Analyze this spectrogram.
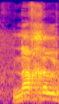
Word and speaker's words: نخل: اگر آپ اس کو خا کے ساتھ پڑھیں گے تو اس کا معنی کچھ اور بن جائے گا۔ نخل کہتے ہیں کہ اس کو کھجور کو، نحل کہتے ہیں شہد کی مکھی کو، لیکن تلفظ اگر ٹھیک نہیں ادا کیا تو نحل کو نخل پڑھ لیا، نخیل کو نحیل پڑھ لیا تو معنی خراب ہے، کچھ سے کچھ بات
